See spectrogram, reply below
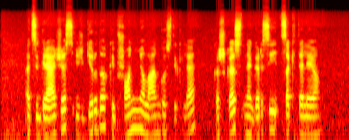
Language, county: Lithuanian, Vilnius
